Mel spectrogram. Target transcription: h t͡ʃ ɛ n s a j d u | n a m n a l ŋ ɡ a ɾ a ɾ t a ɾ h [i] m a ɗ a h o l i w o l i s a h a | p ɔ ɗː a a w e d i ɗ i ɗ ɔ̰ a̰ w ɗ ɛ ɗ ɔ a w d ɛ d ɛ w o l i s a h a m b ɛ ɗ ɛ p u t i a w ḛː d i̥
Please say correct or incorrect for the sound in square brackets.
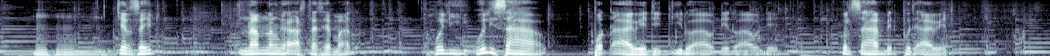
incorrect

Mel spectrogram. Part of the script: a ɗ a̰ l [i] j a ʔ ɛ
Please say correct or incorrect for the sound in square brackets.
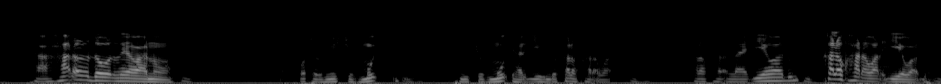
incorrect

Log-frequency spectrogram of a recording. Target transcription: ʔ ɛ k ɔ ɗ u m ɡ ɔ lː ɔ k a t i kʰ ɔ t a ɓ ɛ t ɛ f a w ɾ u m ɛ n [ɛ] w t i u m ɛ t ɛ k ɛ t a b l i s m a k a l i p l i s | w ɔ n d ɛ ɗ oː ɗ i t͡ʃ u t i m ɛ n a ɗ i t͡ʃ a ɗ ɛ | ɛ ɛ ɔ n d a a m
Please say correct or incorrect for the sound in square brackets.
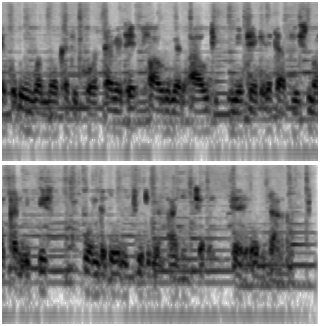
incorrect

